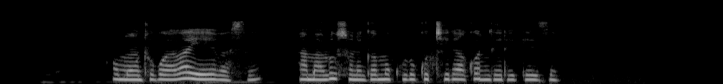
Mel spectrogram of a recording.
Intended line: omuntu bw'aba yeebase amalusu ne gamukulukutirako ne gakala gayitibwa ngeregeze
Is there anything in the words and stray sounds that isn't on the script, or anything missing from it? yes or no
yes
